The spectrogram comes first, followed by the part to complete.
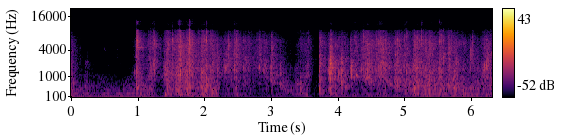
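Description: Plastic snack-chip bag crinkling and crackling in irregular bursts as a hand rummages in it and pulls chips out. The crackling starts about a second in.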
